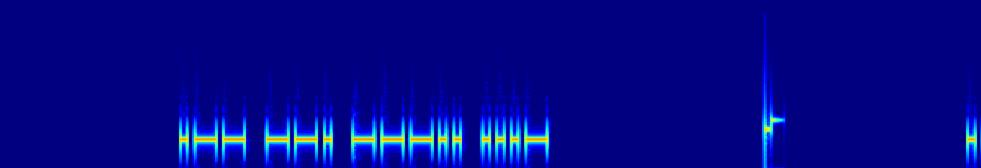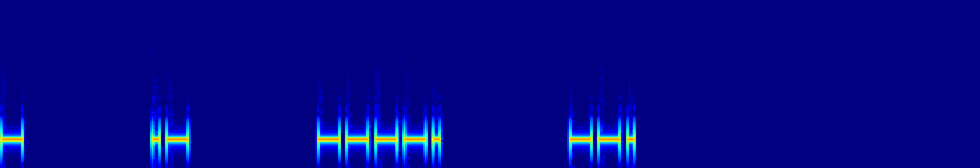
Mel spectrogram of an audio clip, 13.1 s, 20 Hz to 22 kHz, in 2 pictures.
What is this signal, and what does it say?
Morse code, heard as a keyed tone, about 25 wpm, spaced as for 13 wpm, 700 Hz. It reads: WG8V AA9G
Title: USA Call Signs - 4 Characters - 6x Character Spacing - 25wpm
